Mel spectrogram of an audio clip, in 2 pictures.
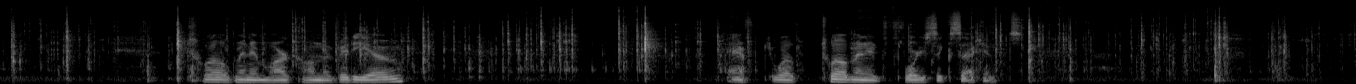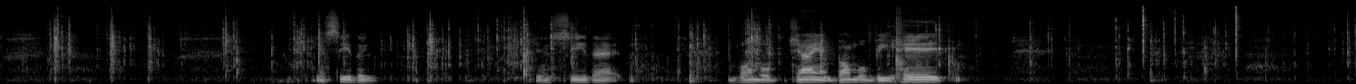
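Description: Plastic toy parts click and snap as hands twist and fold them.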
